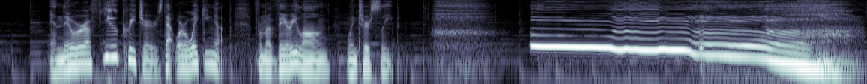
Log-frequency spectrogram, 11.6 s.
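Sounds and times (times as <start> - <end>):
speech: 0.7 - 6.1
spring peeper tree frog yawning: 7.1 - 11.5.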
